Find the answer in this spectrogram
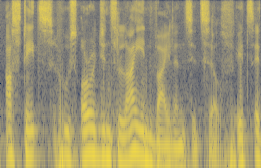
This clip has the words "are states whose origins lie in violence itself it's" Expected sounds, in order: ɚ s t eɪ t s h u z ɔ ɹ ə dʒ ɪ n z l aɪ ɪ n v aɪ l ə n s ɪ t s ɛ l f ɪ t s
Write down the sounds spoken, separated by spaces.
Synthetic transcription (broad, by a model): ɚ s t eɪ t s h u z ɔ ɹ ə dʒ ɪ n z l aɪ ɪ n v aɪ l ə n s ɪ t s ɛ l f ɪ t s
